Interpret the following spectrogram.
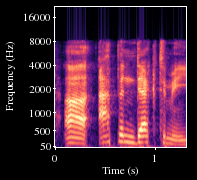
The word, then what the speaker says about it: appendectomy: Let's go to the word appendectomy. You were very close. The pronunciation was good. The stress was just a little off.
